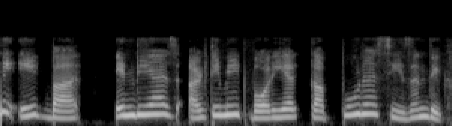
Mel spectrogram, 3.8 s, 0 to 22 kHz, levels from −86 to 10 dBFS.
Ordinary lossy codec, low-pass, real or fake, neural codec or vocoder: none; 7.2 kHz; fake; codec, 16 kHz, 1.1 kbps, Voila-Tokenizer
